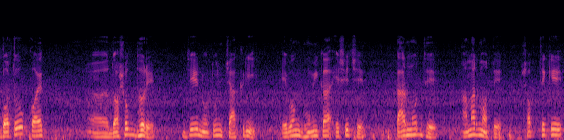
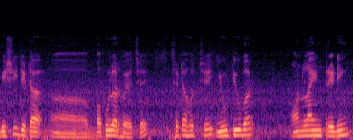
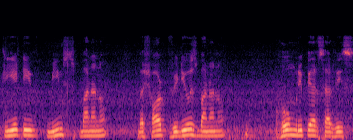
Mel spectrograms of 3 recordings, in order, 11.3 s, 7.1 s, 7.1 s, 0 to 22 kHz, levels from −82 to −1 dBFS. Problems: constant background noise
